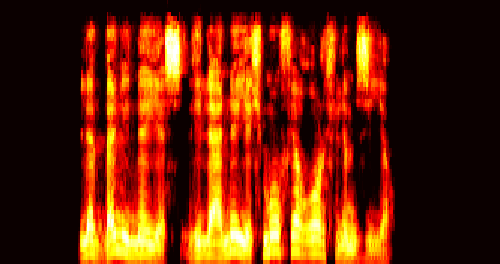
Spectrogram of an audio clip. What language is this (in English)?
Kabyle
